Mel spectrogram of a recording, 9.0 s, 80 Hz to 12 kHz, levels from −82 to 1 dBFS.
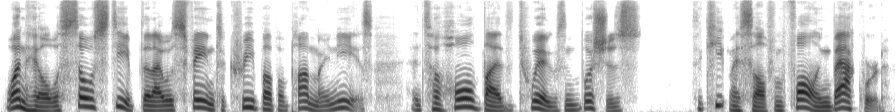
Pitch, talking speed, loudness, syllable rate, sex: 165 Hz, 195 wpm, -19 LUFS, 4.4 syllables/s, male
